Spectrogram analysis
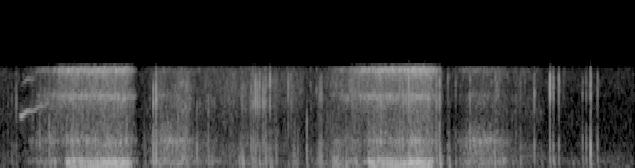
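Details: Boxer dog snoring while asleep, tired after exercise.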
